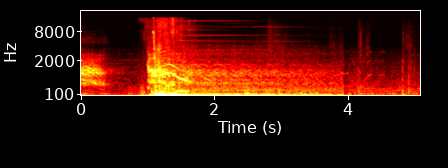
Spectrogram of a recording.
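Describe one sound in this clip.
A magical energy blast bursts with a loud whoosh.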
